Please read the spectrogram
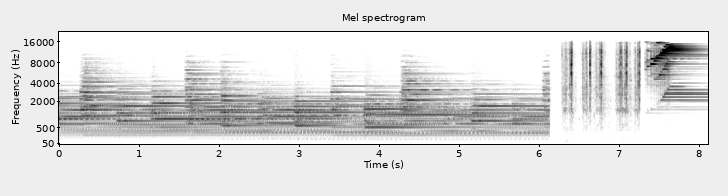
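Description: Bells ringing together in many overlapping steady tones, the chord changing every second or so, cutting off suddenly about six seconds in. A quick run of clicks follows, then a rising chime sweep that rings out near the end.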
